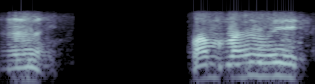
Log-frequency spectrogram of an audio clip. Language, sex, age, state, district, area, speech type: Manipuri, male, 60+, Manipur, Kangpokpi, urban, conversation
